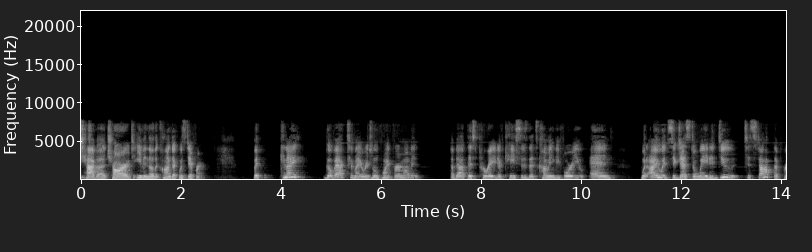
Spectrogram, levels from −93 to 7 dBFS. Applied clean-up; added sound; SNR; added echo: neural mask model DeepFilterNet 3.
